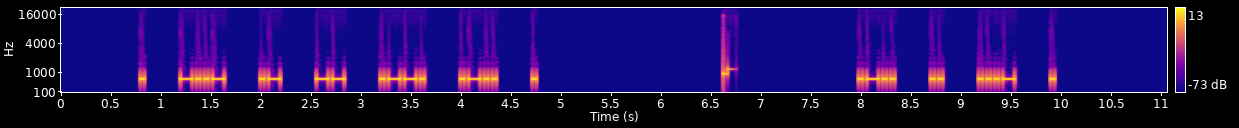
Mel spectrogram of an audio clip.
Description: Morse code, heard as a keyed tone, about 30 wpm, spaced as for 17 wpm, 690 Hz. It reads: EXAMPLE LIVE
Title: 3x Character Spacing - Top 300 Words - 30wpm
